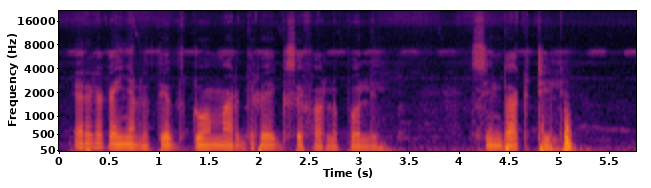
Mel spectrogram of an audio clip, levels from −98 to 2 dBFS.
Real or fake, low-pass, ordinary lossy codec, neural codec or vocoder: real; none; none; none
